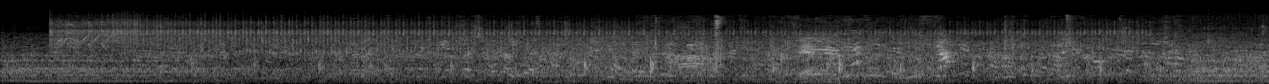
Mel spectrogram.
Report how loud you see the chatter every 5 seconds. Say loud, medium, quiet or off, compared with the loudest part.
medium, loud, loud.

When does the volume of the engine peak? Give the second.
1 s.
